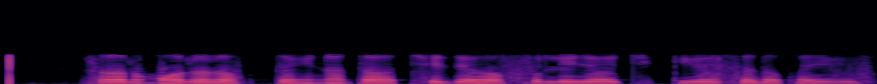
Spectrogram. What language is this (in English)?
Odia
